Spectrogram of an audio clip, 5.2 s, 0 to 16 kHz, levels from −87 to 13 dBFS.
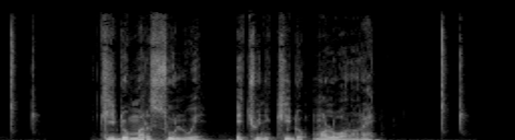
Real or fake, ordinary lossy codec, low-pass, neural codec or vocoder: real; MP3, 96 kbps; 14.4 kHz; none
